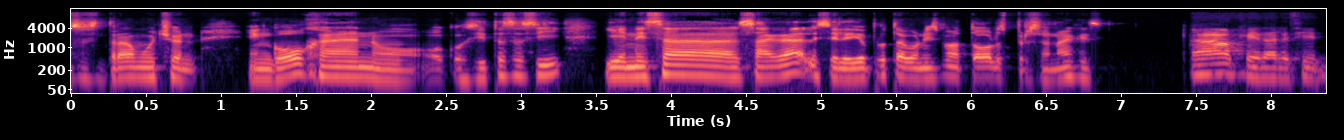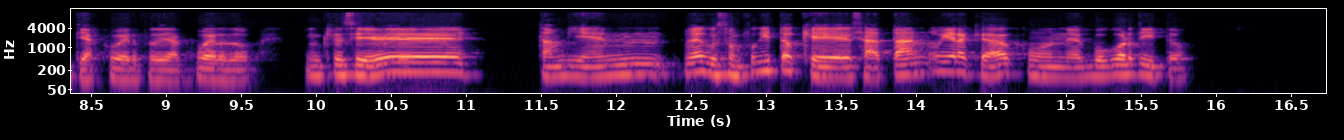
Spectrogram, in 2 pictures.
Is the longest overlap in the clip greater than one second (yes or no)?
no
